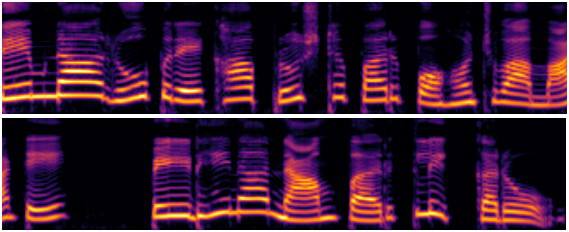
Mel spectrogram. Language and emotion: Gujarati, neutral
